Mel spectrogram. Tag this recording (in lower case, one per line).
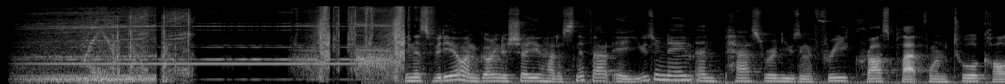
music
speech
